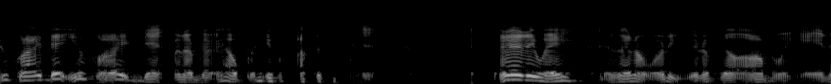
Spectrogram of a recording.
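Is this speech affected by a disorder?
Yes: brain injury.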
